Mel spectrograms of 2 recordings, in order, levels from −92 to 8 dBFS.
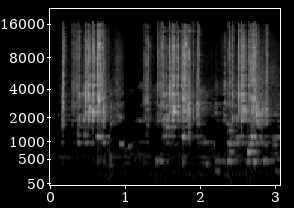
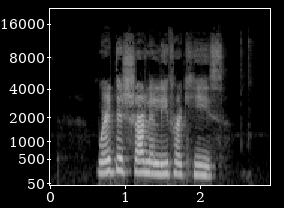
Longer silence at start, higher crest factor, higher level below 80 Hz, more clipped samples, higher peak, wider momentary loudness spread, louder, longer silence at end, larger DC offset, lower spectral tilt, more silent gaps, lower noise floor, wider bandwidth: second, 0.15 s vs 0.65 s; about the same, 24 dB vs 20 dB; second, under -90 dBFS vs -72 dBFS; neither; about the same, -8 dBFS vs -6 dBFS; first, 17 LU vs 13 LU; second, -27 LUFS vs -23 LUFS; second, 0.15 s vs 0.65 s; neither; second, 8 dB/octave vs -4.5 dB/octave; neither; second, -57 dBFS vs -72 dBFS; first, 17 kHz vs 14 kHz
